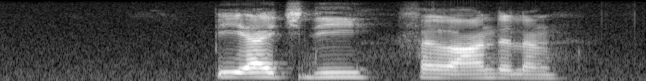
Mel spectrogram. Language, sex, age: Afrikaans, male, 19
